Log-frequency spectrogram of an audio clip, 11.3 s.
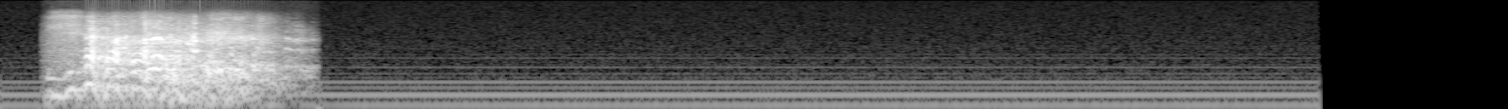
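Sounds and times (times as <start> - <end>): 
audience laughter: 0.4 - 2.4.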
